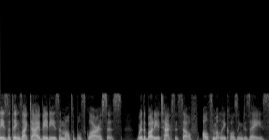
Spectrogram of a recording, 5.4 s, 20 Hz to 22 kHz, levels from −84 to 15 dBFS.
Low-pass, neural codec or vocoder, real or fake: 7.2 kHz; codec, 16 kHz, 0.4 kbps, LongCat-Audio-Codec; fake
